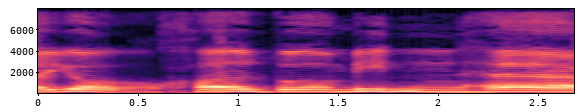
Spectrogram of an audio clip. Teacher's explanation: یو حمزہ ساکن کو تھوڑا جھٹکے کے ساتھ ادا کریں۔ خ حروف مستعلیہ میں سے پر پڑا جائے گا، زو نہیں ہے، خذو من ہے۔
